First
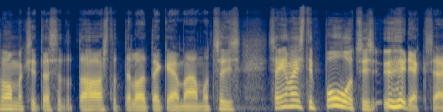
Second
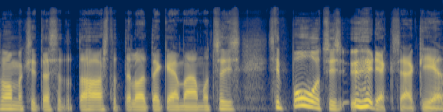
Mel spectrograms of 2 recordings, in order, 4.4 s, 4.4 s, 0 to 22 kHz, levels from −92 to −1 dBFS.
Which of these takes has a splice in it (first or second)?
second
